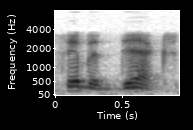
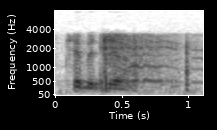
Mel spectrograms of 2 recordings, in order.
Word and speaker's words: Thibodeaux: By the way, you could pronounce my name. It's like Thomas. It's Thibodeaux. It's very, very hard to pronounce. It looks like Thibodeaux, but it's Thibodeaux.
